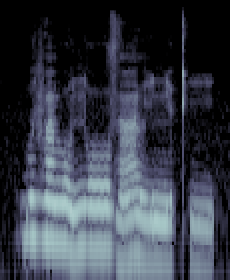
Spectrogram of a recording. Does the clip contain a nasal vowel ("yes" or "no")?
yes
